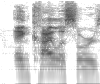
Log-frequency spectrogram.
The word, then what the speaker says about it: ankylosaurus: it an enosa but ankylosaurus is how we pronounce it as American dinosaur pale I remember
